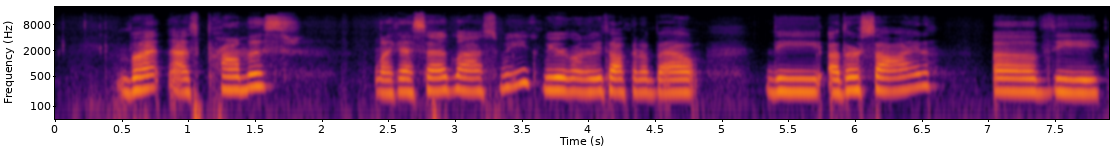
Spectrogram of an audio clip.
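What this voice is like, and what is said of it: Raspy voice. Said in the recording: “sorry about my voice. It's kind of a little raspy right now. Got it over a little tiny cold.”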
